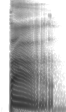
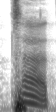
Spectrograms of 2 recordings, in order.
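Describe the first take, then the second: First: The consonant is a clean t sound. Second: The consonant sounds like a ch sound. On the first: The speaker calls it right. "ta makhrajnya adalah di ujung lidah bertemu dengan pangkal gigi seri atas" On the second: The speaker calls it wrong. "Jangan ca ... Kalau ca nanti dia salah makhraj"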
